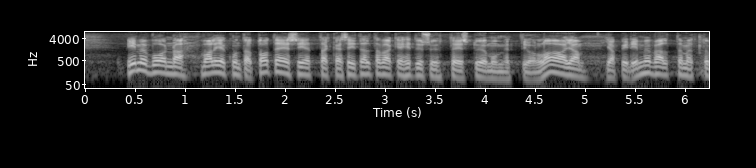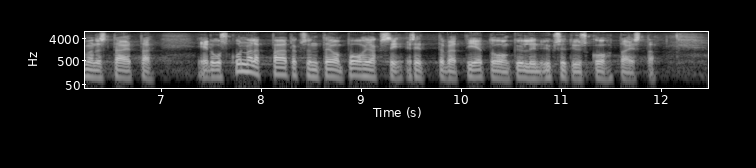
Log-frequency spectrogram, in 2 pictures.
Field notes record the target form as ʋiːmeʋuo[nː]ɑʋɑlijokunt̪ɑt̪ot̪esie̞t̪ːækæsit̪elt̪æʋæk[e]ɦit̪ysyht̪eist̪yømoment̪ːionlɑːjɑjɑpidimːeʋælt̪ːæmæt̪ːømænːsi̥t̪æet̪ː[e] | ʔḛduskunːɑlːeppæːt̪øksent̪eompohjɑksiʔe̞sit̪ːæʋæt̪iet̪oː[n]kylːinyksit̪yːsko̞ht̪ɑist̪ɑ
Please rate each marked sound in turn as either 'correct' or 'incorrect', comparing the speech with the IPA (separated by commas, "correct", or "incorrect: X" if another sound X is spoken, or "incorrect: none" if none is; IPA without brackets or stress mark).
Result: correct, correct, incorrect: æ, incorrect: ŋ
